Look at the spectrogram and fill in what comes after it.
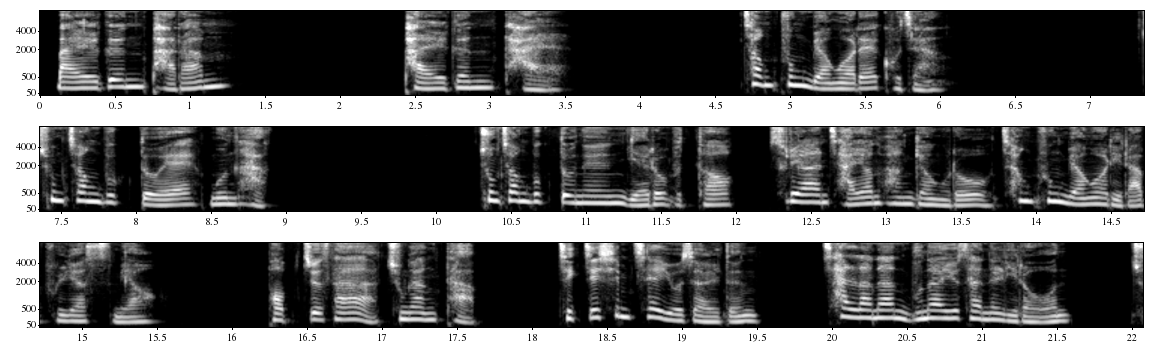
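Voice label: Korean, female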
